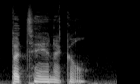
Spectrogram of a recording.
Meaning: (adjective) 1. Of or pertaining to botany; relating to the study of plants 2. Of or pertaining to plants; vegetable in the broad sense
- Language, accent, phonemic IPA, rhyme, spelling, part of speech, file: English, US, /bəˈtænɪkəl/, -ænɪkəl, botanical, adjective / noun, En-us-botanical.ogg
